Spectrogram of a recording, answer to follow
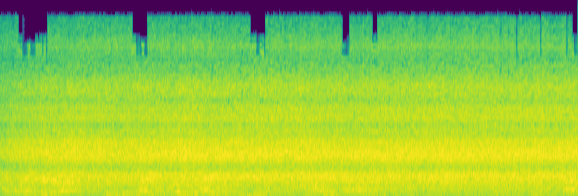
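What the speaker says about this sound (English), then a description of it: "Look at this waterfall" Water pours as a constant, loud, rushing hiss inside Smith Hollow Cave while the flow is low, and a voice is faintly heard beneath the roar.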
